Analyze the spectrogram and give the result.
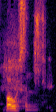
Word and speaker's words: bosun: It's pronounced bosun. – Bosun? – Bosun, like bosun. – Yeah, there's an alternative spelling, it's B-O-S-U-N.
